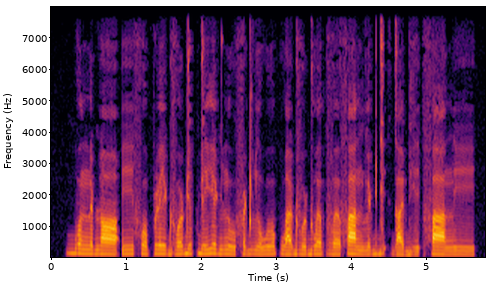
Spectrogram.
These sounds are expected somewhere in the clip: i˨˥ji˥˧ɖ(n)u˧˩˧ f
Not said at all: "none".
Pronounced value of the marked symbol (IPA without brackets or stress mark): n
